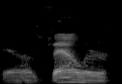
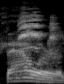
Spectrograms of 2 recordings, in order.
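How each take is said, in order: First: "valor" said softer, low and falling; savouring valor. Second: "Valor" called out louder, falling firmly; proclaiming valor. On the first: Relishing a wonderful word, "valor" murmured softly. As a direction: let "valor" melt away softly. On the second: Savouring a favourite word, "Valor" said loud and proud. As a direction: declare "Valor" like a banner word. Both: Shown as a demonstration. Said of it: "that's a wonderful word".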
